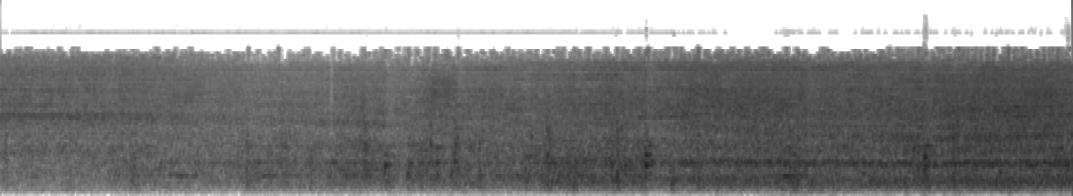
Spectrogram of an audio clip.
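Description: A steam-hauled train running, its noise growing steadily louder as it draws near.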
